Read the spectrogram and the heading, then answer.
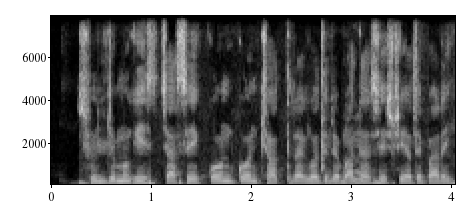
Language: Bangla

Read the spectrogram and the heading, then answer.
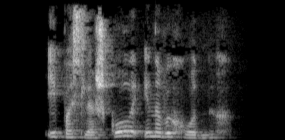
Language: Belarusian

